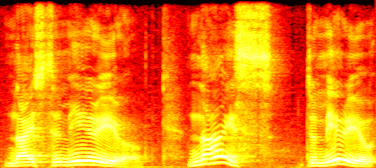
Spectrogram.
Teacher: Só que como esse T pode juntar com o som de I do you, a gente emenda. E ao emendar o T com o you, a gente fala com som meio R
